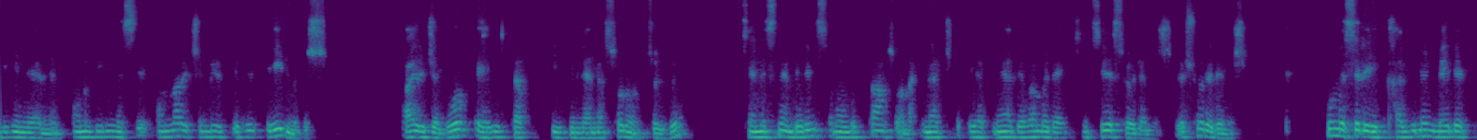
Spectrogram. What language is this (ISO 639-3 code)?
tur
